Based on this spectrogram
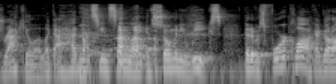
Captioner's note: laughter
